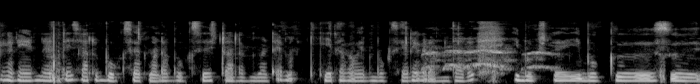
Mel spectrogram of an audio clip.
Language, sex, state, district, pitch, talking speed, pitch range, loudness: Telugu, female, Andhra Pradesh, Chittoor, 170 Hz, 135 wpm, 150-185 Hz, -23 LUFS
